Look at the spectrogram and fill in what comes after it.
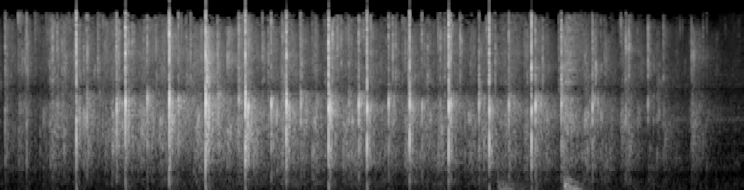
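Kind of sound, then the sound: crowd, warm audience applause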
